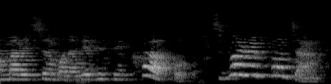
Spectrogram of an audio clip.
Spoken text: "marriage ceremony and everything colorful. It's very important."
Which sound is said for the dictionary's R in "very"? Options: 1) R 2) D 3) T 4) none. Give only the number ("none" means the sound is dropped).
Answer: 1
